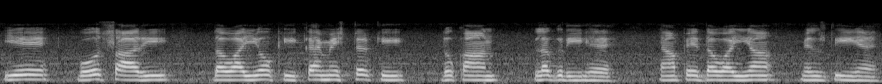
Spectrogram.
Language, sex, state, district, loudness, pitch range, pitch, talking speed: Hindi, female, Haryana, Jhajjar, -14 LUFS, 200-215 Hz, 205 Hz, 110 wpm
